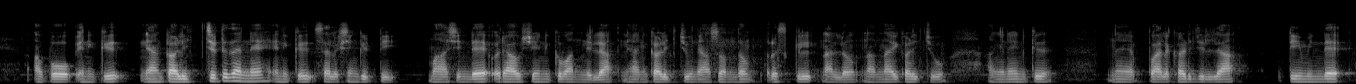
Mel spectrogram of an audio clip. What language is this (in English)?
Malayalam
